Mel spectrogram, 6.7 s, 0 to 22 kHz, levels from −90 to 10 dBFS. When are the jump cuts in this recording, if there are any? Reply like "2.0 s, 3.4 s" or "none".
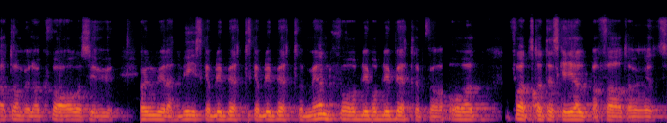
1.4 s, 2.5 s, 3.7 s, 4.4 s, 5.0 s, 5.3 s

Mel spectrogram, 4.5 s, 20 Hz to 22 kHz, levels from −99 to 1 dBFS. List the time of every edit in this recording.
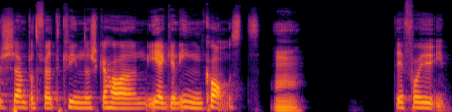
2.7 s

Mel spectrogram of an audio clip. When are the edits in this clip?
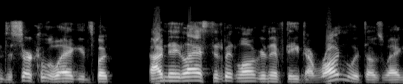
1.6 s, 2.2 s, 2.7 s, 3.0 s

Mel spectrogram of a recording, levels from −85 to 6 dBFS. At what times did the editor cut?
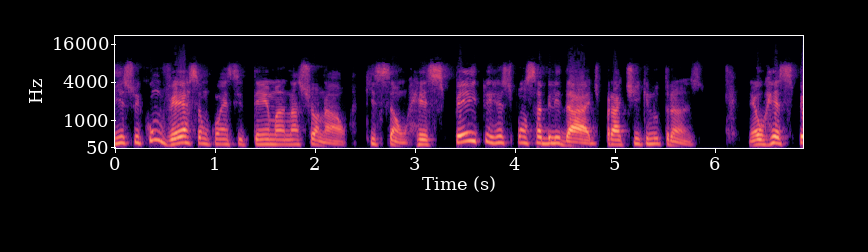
2.4 s

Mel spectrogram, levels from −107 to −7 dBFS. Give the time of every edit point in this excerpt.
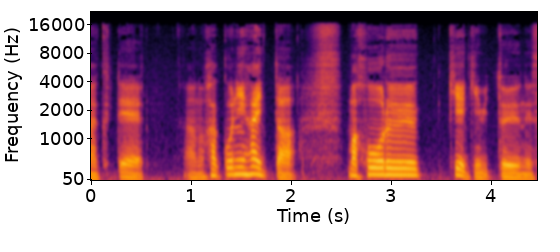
none

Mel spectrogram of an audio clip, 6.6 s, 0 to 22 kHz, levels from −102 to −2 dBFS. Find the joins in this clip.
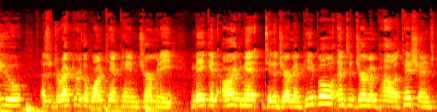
none

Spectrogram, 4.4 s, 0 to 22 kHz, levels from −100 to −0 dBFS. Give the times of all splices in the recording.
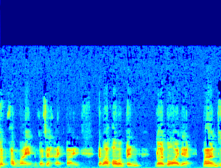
none

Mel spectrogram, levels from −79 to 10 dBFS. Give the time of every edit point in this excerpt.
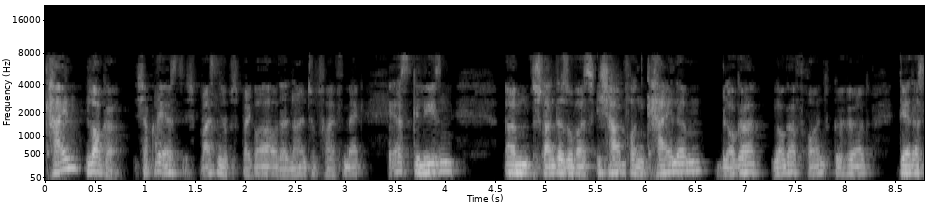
1.1 s, 2.1 s, 3.4 s, 4.9 s, 5.5 s, 5.8 s, 7.3 s

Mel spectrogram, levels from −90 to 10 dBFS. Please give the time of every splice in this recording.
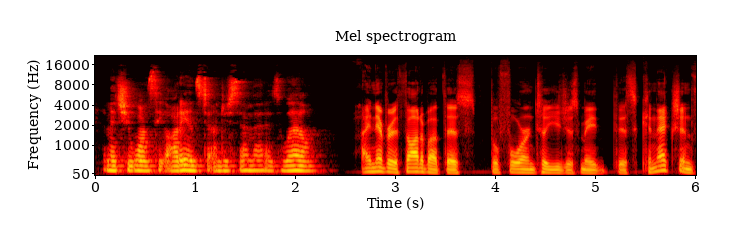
none

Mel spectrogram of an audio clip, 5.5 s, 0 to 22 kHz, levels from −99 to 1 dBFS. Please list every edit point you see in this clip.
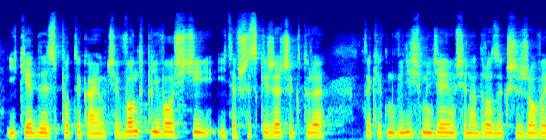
2.2 s

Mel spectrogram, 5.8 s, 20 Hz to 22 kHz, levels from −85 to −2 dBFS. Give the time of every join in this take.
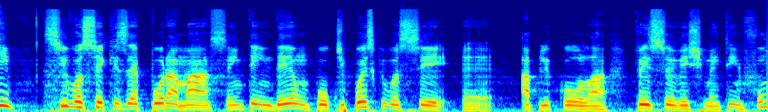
1.3 s, 2.5 s

